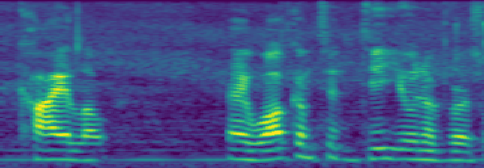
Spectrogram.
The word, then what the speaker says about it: Kylo: to see one look kyle no it's pronounced kylo hey welcome to the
